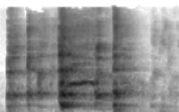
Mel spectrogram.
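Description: Someone vomiting: a few loud, strained retching heaves in quick succession, each a rough, throaty gagging burst, the last one trailing off into a faint, wet gurgle.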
